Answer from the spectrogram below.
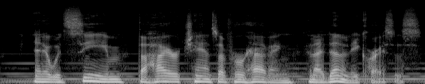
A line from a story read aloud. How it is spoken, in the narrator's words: she said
